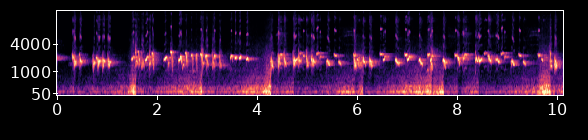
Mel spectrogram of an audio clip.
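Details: Sooty-headed bulbuls, female calling male mixed with an agitated singer: clusters of quick bubbly chirps and squawky notes separated by brief gaps, several dull thumps, and a persistent low hum.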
